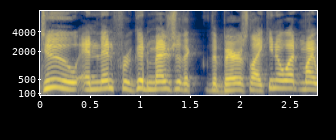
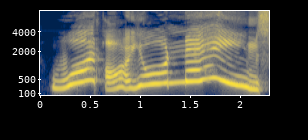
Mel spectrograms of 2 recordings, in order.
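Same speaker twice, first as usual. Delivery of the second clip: very high, squeaky, slow bear voice; 10 semitones higher than usual. Retelling a bear banging on a tent, asking the people's names, high-pitched bear voice. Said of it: "This bear, though, had a high voice".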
